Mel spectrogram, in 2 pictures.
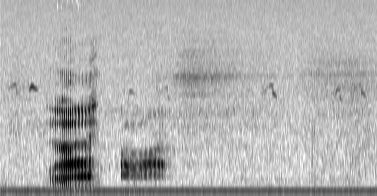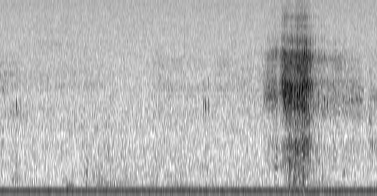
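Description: Sea lions grunt and bellow nearby.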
